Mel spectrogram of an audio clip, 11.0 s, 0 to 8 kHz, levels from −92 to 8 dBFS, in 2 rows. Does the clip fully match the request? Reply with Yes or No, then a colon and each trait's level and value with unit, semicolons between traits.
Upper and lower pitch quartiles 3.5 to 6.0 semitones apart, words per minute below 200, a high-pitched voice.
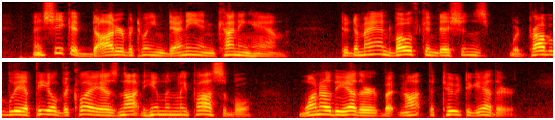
No: average, 3.9 semitones; average, 165 wpm; medium, 175 Hz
